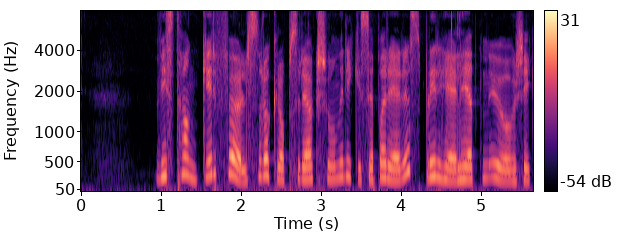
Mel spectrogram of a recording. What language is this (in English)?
Norwegian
